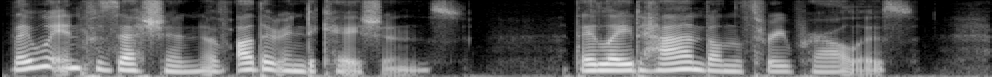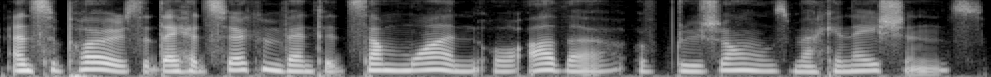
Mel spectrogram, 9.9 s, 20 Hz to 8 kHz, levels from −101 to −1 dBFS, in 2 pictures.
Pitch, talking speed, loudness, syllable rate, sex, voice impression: 195 Hz, 165 wpm, -20 LUFS, 5.4 syllables/s, female, very feminine, adult-like, slightly fluent, sincere, slightly calm, slightly sweet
